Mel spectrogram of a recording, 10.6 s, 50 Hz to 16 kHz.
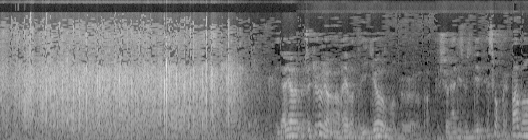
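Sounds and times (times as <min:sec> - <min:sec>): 
festival concert crowd applauding: 0:00.0 - 0:05.4
speech: 0:05.7 - 0:08.0, 0:08.9 - 0:10.5.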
